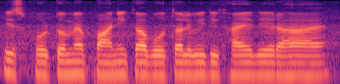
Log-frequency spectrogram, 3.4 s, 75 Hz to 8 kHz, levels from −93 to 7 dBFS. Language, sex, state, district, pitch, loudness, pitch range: Hindi, male, Jharkhand, Deoghar, 125 Hz, -17 LUFS, 125-130 Hz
